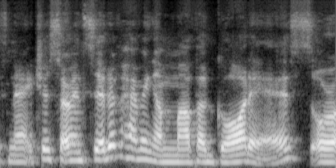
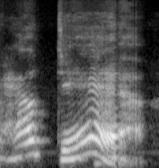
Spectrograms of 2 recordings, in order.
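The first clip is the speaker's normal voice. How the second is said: outraged humans; 8 semitones higher than usual. Retold or imitated. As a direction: sneer it like an offended superior species. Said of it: "They're like".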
